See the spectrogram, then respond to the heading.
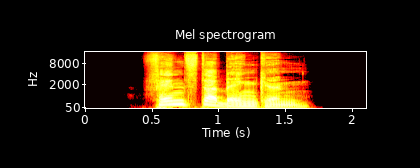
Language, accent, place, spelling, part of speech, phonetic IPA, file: German, Germany, Berlin, Fensterbänken, noun, [ˈfɛnstɐˌbɛŋkn̩], De-Fensterbänken.ogg
- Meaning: dative plural of Fensterbank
